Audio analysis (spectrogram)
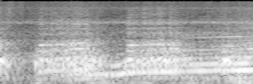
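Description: Laying hens inside a semi-intensive coop near their feeders give a brief run of clucking calls close by, with no talk.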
